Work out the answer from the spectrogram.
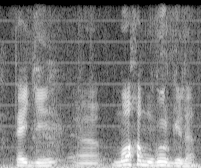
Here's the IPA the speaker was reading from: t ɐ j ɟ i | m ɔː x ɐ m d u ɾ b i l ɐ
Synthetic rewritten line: t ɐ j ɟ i | m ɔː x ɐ m ɡ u ɾ ɡ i l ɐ

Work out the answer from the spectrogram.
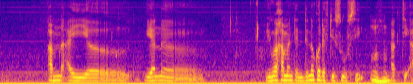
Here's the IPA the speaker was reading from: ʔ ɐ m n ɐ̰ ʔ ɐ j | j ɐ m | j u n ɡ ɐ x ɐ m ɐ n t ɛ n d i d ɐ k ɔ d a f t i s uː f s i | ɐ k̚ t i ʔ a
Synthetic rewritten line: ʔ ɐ m n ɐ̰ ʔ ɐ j | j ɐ n | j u ŋ ɡ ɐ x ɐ m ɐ n t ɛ n d i n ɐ k ɔ d ɛ f t i s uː f s i | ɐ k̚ t i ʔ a

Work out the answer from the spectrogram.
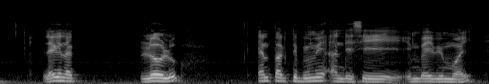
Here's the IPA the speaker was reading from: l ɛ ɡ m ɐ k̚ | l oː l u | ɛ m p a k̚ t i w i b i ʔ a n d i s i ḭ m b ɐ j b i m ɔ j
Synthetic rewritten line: l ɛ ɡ n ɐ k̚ | l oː l u | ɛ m p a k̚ t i b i m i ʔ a n d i s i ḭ m b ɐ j b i m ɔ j

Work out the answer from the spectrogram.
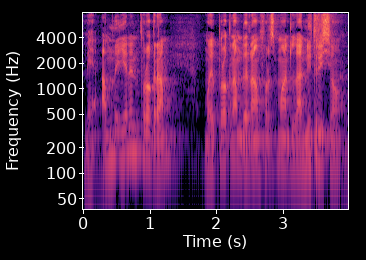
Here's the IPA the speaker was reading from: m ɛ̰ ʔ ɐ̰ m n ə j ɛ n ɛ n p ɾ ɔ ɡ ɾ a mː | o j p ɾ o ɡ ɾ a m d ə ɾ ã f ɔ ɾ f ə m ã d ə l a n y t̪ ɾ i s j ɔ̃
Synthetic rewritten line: m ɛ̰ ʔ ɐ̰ m n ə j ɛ n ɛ n p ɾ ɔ ɡ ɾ a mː | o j p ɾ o ɡ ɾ a m d ə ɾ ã f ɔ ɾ s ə m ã d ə l a n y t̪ ɾ i s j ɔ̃

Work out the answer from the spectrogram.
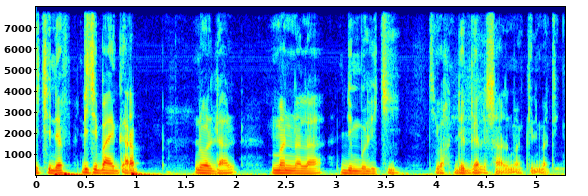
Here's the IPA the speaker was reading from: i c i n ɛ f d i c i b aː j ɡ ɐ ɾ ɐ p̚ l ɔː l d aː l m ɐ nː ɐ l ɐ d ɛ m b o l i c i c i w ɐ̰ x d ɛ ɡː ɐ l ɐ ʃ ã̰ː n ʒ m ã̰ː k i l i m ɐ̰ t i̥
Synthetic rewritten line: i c i n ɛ f d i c i b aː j ɡ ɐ ɾ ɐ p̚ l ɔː l d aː l m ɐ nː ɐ l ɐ d i m b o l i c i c i w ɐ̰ x d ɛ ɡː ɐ l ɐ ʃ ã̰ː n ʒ m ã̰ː k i l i m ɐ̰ t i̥

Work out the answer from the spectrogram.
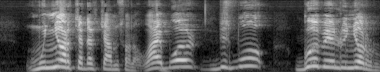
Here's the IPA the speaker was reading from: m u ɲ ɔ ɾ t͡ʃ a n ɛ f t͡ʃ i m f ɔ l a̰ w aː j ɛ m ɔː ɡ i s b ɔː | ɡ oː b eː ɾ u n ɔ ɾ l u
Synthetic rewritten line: m u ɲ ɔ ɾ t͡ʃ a d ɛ f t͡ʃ a m s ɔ l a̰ w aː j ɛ b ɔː b i s b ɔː | ɡ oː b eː l u ɲ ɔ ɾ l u

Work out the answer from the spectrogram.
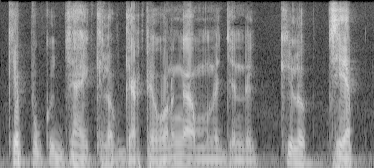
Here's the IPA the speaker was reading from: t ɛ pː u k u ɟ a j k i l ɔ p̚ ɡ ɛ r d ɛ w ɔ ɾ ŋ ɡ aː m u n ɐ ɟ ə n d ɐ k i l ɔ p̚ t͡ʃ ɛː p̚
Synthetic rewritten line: k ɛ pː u k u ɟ a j k i l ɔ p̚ ɡ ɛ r t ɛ w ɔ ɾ ŋ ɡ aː m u n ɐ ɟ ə n d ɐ k i l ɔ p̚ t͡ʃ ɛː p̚

